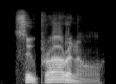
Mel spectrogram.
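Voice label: "Suprarenal", British English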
